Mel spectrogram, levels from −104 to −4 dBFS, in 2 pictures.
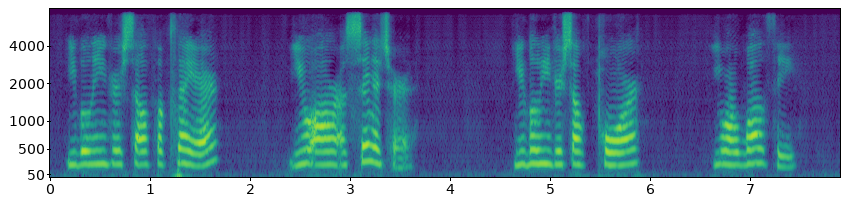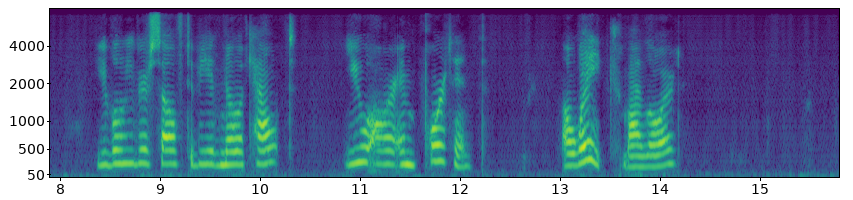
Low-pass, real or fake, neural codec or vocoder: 7.2 kHz; fake; codec, 16 kHz, 2 kbps, FreqCodec, smaller model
